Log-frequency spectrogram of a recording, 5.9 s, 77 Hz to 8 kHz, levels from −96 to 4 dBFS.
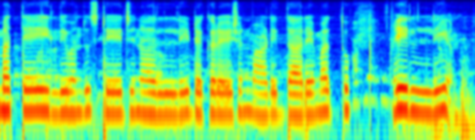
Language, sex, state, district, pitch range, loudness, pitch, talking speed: Kannada, female, Karnataka, Chamarajanagar, 185-205 Hz, -18 LUFS, 195 Hz, 90 wpm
